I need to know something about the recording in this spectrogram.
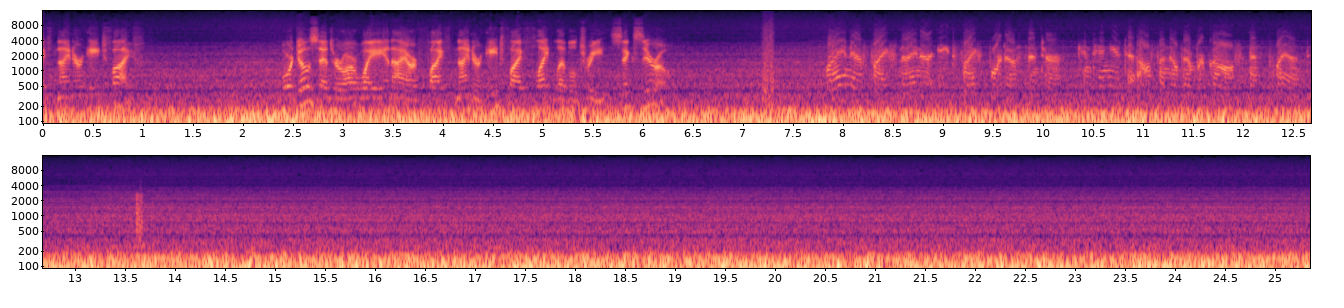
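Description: A jet engine drones steadily in flight.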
